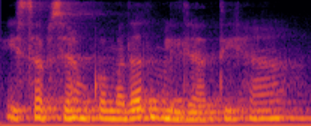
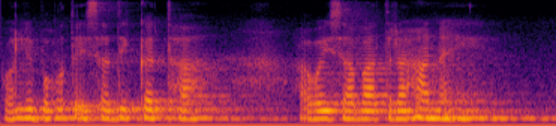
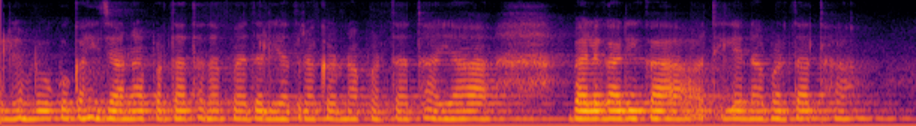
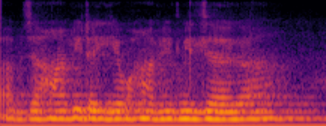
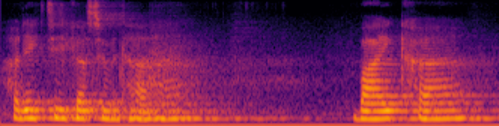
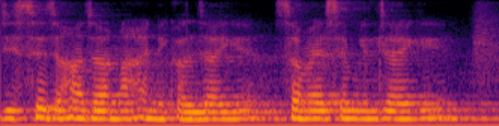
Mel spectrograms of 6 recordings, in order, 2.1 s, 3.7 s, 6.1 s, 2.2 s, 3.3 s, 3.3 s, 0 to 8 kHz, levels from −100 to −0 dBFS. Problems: constant background noise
